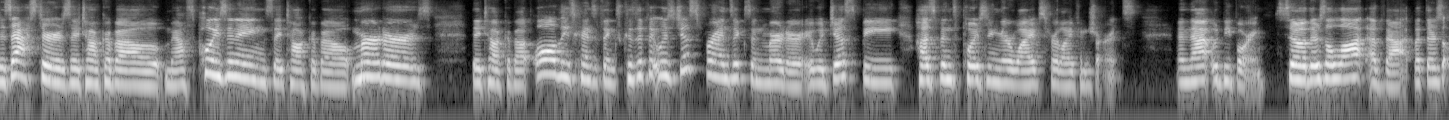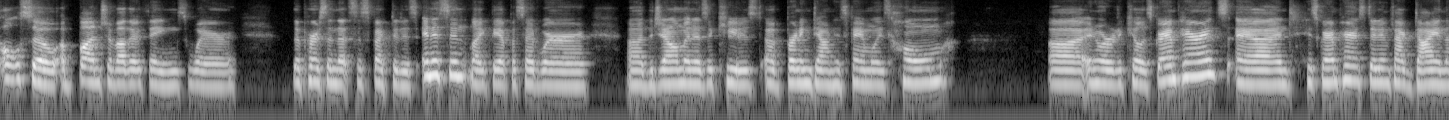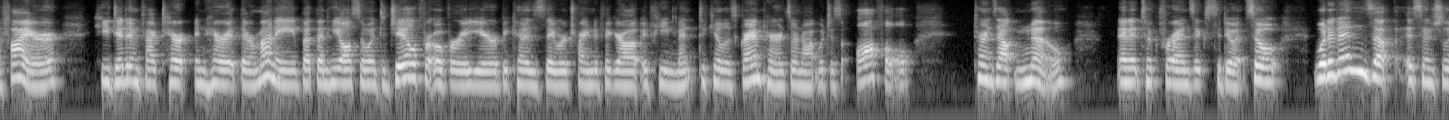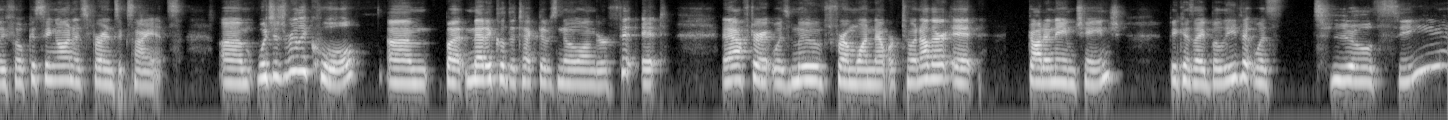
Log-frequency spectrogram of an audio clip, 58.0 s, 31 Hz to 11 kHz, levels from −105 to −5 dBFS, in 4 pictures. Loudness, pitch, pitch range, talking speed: -23 LUFS, 195 Hz, 180-220 Hz, 195 wpm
